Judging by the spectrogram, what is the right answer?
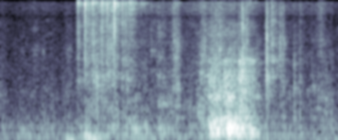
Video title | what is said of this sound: RUST: NM v. Hannah Gutierrez: Movie Set Sh-ooting Trial #alecbaldwin #hannahgutierrez #rustmovieset | when you shake it you hear ball bearings inside of the round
